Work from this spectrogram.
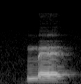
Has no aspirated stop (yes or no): yes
